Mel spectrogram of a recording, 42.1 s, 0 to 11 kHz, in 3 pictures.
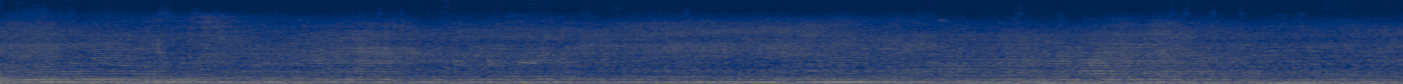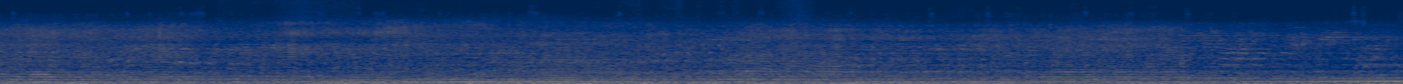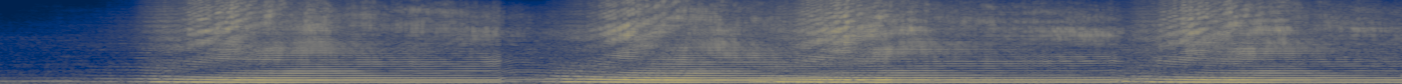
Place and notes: {"title": "Silverstone Circuit, Towcester, UK - british motorcycle grand prix 2021 ... moto three ...", "date": "2021-08-28 13:00:00", "description": "moto three qualifying two ... wellington straight ... dpa 4060s to Zoom H5 ...", "latitude": "52.08", "longitude": "-1.02", "altitude": "157", "timezone": "Europe/London"}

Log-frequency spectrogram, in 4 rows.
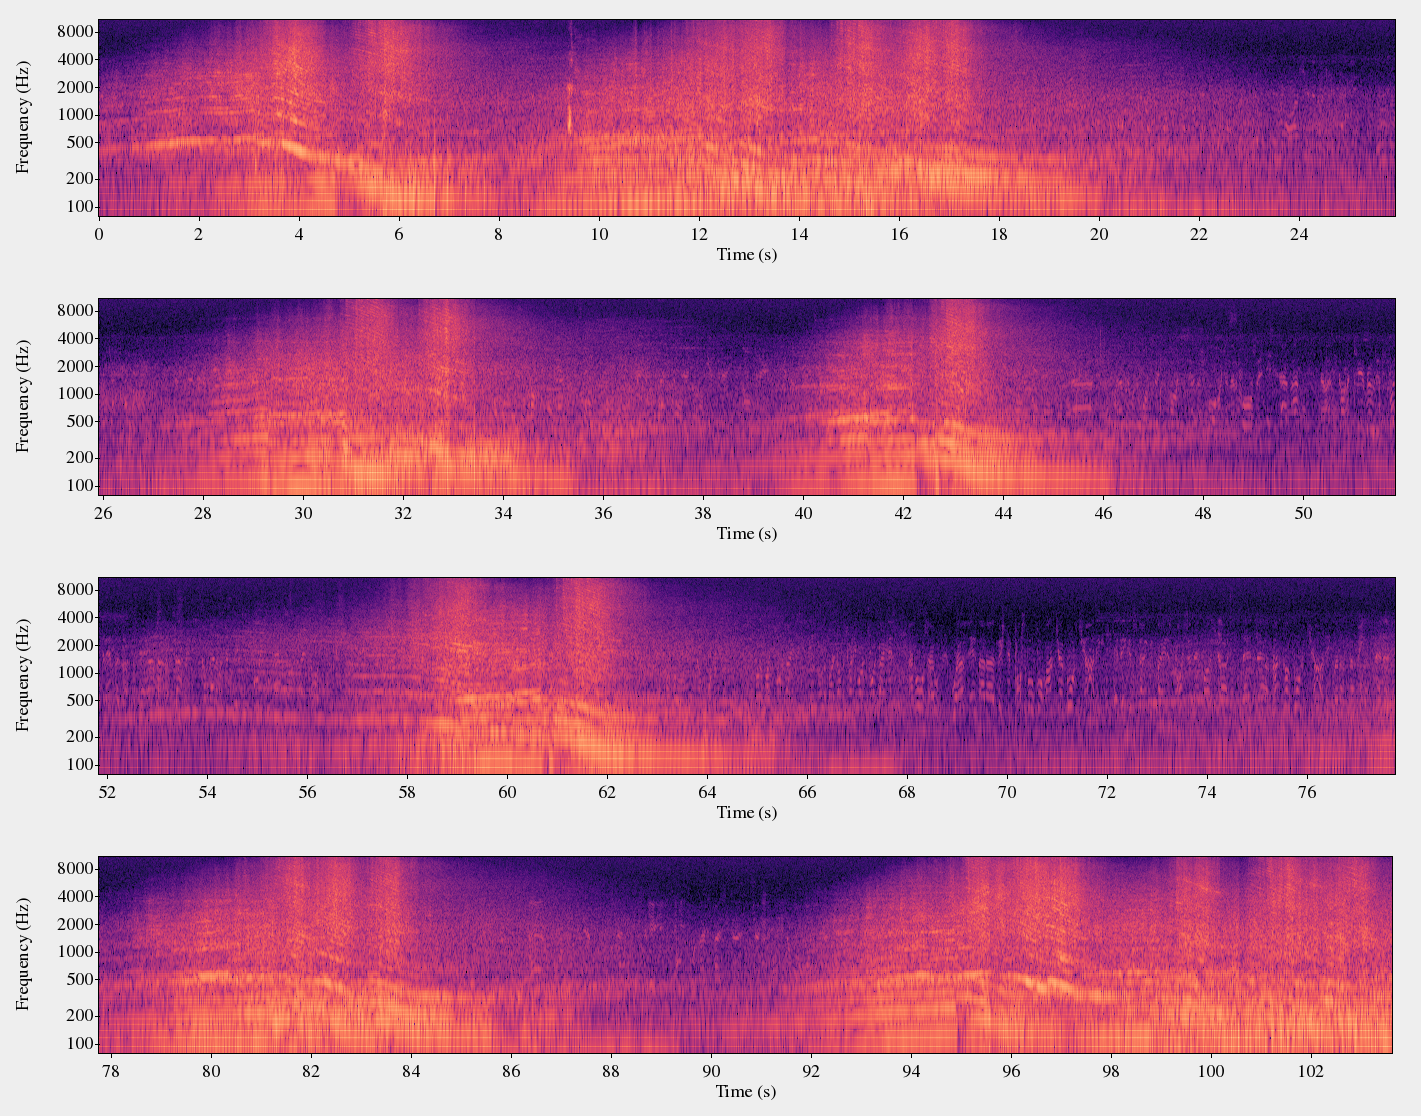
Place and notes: {"title": "Brands Hatch GP Circuit, West Kingsdown, Longfield, UK - World Superbikes 2001 ... superbikes ...", "date": "2001-07-23 11:00:00", "description": "World Superbikes 2001 ... Qualifying ... part one ... one point stereo mic to minidisk ...", "latitude": "51.35", "longitude": "0.26", "altitude": "151", "timezone": "Europe/London"}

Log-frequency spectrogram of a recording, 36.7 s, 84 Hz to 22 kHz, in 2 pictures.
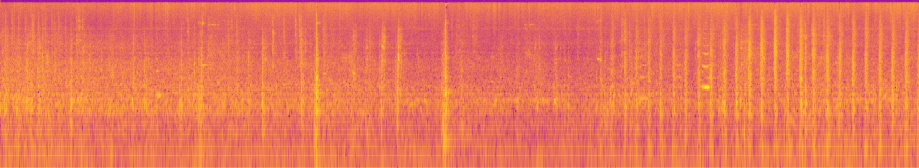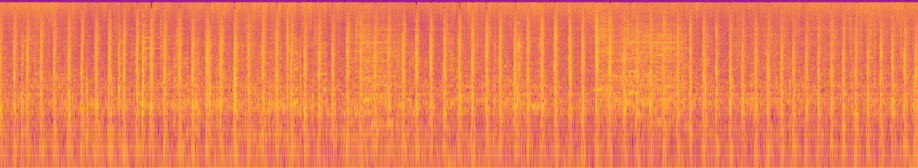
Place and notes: {"title": "Steam Train Climbs to Torpantau - Brecon Mountain Railway, Merthyr Tydfil, Wales, UK", "date": "2019-07-16 11:48:00", "description": "A ride on the preserved narrow steam train as it climbs up to the lonely station at Torpantau in The Brecon Beacons National Park. Recorded with a Sound Device Mix Pre 3 and 2 Senhheiser MKH 8020s while standing on the front observation platform of the first coach immediately behind the engine.", "latitude": "51.80", "longitude": "-3.36", "altitude": "338", "timezone": "Europe/London"}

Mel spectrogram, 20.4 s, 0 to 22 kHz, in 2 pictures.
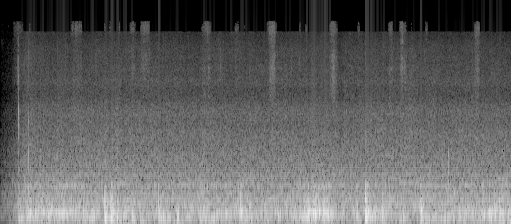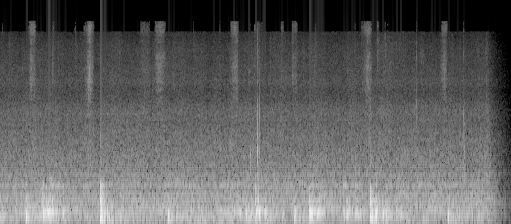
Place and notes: {"title": "Trehörningsjö, kvarnsten - Millstone", "date": "2010-07-18 19:57:00", "description": "Millstone turning. Recording made on World Listening Day, 18th july 2010.", "latitude": "63.69", "longitude": "18.84", "altitude": "174", "timezone": "Europe/Stockholm"}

